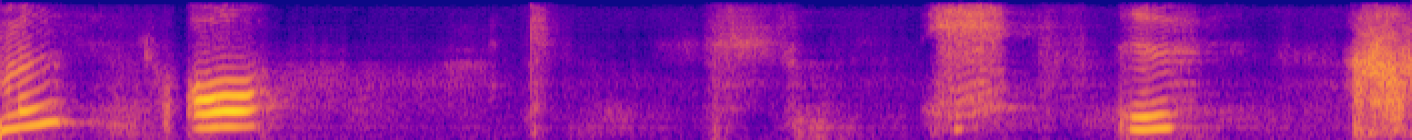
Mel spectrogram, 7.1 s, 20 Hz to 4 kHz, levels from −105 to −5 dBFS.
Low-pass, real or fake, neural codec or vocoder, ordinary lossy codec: 3.6 kHz; fake; codec, 16 kHz in and 24 kHz out, 0.6 kbps, FocalCodec, streaming, 4096 codes; none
